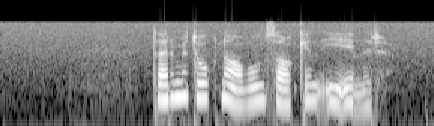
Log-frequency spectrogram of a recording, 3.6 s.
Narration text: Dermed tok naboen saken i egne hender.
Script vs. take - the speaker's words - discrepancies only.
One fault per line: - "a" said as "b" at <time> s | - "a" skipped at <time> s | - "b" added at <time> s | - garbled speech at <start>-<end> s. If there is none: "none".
- "egne" skipped at 2.8 s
